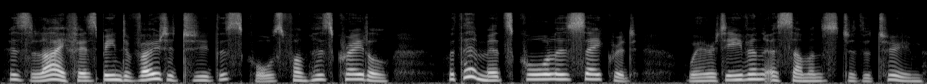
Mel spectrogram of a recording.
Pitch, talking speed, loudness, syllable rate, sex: 195 Hz, 160 wpm, -19 LUFS, 4.1 syllables/s, female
